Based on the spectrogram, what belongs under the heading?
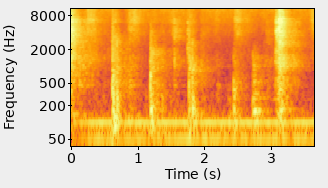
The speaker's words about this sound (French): On frappe à la porte.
